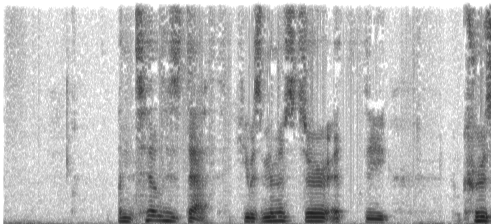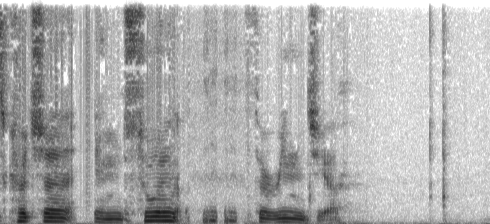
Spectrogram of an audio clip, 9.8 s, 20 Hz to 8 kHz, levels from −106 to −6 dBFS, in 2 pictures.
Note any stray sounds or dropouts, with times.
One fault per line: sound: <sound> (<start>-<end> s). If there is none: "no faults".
sound: laugh (6.9-7.3 s)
